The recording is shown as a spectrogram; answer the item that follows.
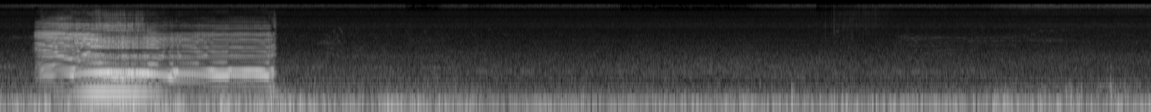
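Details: Wild red deer in the mating period giving one loud drawn-out roar of about three and a half seconds, rich and harmonic with a slight waver, followed by a long stretch of quiet background hiss.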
